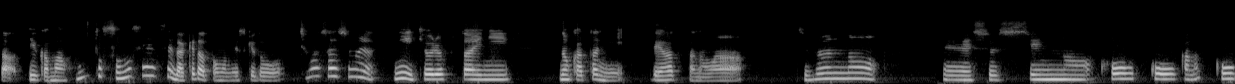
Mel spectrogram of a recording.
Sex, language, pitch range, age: female, Japanese, 200-260 Hz, 20-39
